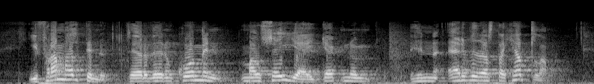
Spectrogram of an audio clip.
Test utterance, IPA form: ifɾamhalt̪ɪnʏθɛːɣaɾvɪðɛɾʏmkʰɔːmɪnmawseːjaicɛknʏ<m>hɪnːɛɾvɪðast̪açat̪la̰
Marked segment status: correct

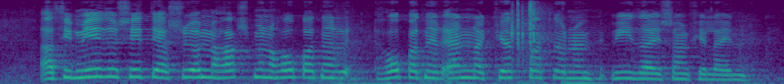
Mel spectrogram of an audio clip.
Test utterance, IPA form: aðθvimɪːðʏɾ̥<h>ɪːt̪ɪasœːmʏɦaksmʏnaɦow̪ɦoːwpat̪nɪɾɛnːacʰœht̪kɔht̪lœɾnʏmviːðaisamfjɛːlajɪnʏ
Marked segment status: incorrect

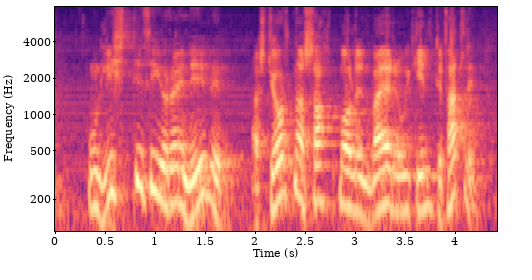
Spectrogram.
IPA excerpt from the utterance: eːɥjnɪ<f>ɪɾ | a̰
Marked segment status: incorrect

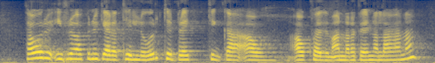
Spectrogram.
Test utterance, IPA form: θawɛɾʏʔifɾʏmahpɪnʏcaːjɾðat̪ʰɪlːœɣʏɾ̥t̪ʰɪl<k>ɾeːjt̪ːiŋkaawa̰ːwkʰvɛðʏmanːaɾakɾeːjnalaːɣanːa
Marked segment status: incorrect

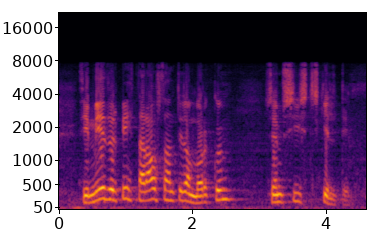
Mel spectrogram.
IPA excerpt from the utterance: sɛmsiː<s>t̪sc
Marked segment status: correct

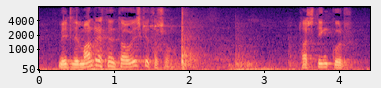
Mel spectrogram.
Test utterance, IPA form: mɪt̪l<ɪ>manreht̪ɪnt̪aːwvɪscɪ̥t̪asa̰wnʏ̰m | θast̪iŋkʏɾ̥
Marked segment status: correct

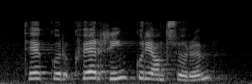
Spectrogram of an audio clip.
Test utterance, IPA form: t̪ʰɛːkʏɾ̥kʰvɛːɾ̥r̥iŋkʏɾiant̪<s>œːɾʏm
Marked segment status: correct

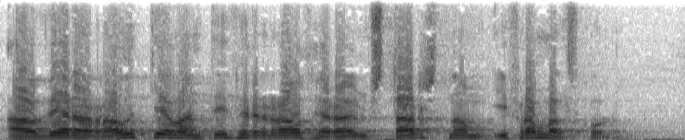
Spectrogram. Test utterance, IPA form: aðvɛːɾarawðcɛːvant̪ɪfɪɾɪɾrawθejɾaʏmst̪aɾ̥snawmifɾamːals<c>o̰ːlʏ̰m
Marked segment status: incorrect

